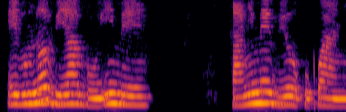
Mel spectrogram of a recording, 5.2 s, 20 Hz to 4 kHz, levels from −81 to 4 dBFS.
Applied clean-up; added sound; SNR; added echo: none; none; none; none.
